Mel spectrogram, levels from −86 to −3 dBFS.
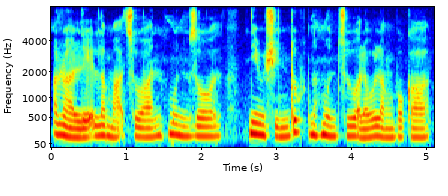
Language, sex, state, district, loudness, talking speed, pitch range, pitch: Mizo, female, Mizoram, Aizawl, -17 LUFS, 200 wpm, 150-175 Hz, 160 Hz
